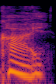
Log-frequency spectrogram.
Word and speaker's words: Kai: Kai.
